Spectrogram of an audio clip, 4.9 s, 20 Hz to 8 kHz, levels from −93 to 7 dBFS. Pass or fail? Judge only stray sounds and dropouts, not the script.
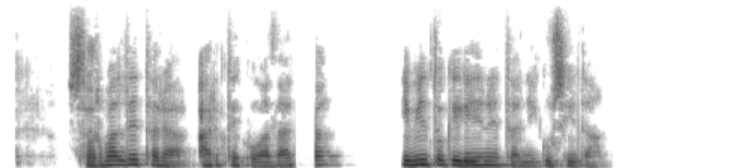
fail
